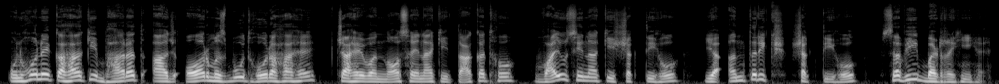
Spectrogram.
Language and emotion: Hindi, neutral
